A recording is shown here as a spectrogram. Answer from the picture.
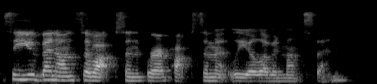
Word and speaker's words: Suboxone: Uh, Suboxone? Did I say it right? Yes. Okay. All right. So you've been on Suboxone for approximately 11 months then.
